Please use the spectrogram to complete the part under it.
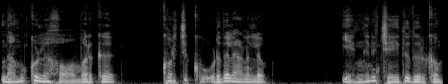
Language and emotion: Malayalam, fearful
